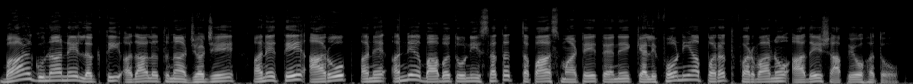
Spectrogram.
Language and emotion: Gujarati, neutral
